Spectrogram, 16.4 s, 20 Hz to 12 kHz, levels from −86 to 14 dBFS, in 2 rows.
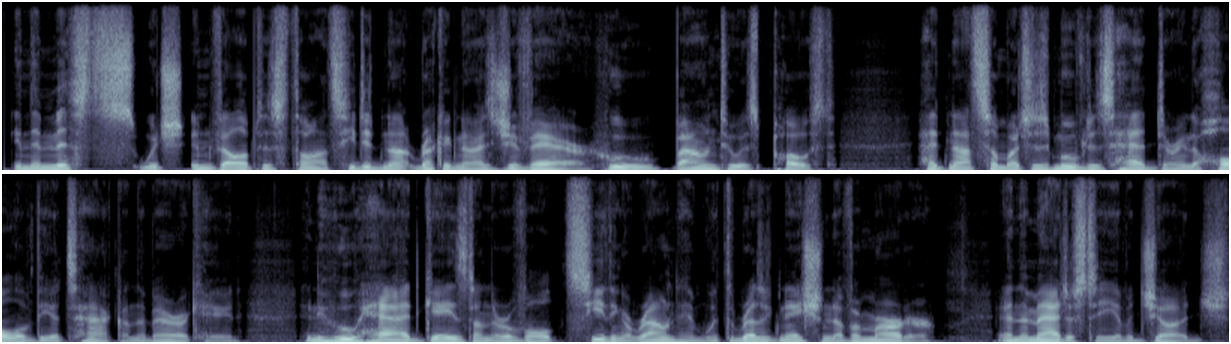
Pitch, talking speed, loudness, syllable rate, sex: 120 Hz, 205 wpm, -19 LUFS, 5.5 syllables/s, male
